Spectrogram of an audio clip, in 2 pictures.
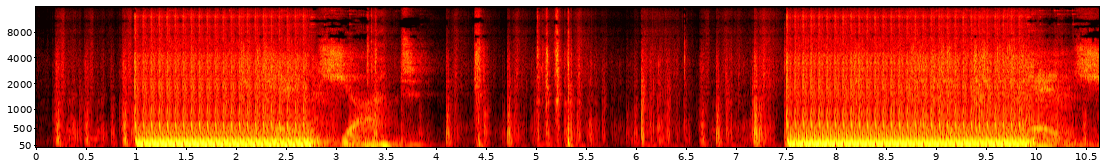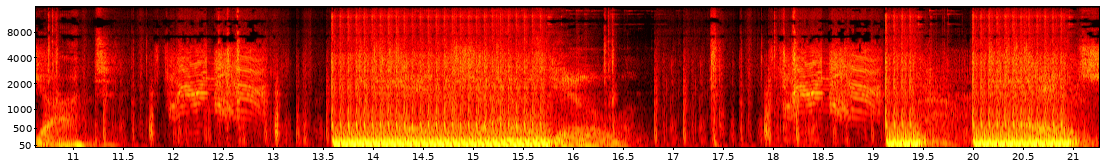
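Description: An automatic gun fires in rapid bursts.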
